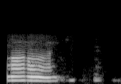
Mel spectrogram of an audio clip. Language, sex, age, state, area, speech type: Goan Konkani, female, 45-60, Maharashtra, urban, conversation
